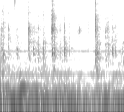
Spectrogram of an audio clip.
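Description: Rapid typing on a computer keyboard while coding, a quick run of soft, close key clicks with a few sharper taps, fairly quiet.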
